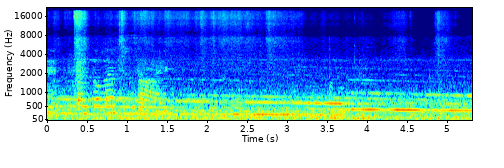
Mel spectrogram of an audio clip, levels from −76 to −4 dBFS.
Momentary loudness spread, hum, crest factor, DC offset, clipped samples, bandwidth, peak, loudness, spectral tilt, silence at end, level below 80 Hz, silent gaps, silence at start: 4 LU; none; 16 dB; under 0.1%; under 0.1%; over 20 kHz; -10 dBFS; -26 LUFS; -6.5 dB/octave; 0 s; -38 dBFS; none; 0 s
